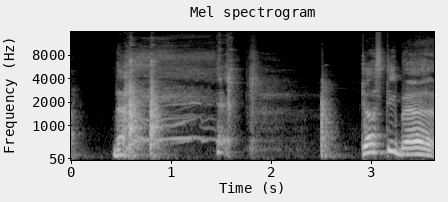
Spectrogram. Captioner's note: chuckles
